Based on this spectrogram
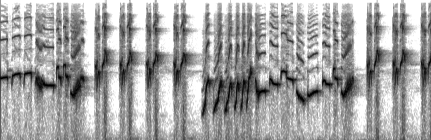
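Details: Varied white-rumped shama song used to prompt other shamas: fluty warbled whistles sliding up and down, mixed with sharp clicks and quick chattering notes, continuing almost without pause.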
